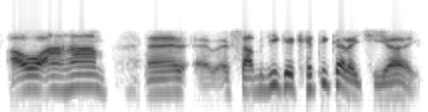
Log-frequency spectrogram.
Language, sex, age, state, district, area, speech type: Maithili, male, 30-45, Bihar, Muzaffarpur, rural, conversation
